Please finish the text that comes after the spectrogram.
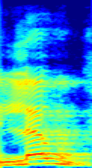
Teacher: لام واو زبر لو، یہاں پر واو لین ہے تو اسے جلدی اور نرمی سے پڑھیں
